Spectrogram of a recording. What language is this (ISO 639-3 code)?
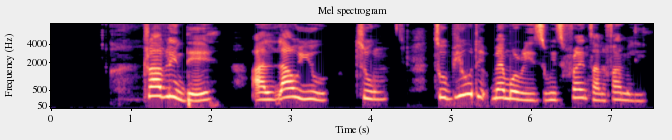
pcm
